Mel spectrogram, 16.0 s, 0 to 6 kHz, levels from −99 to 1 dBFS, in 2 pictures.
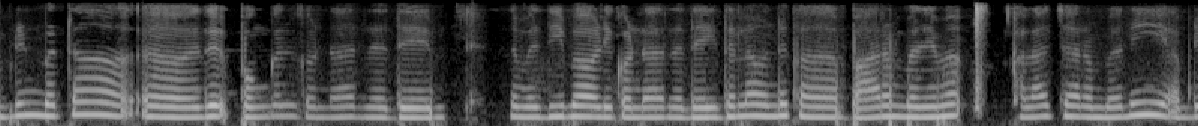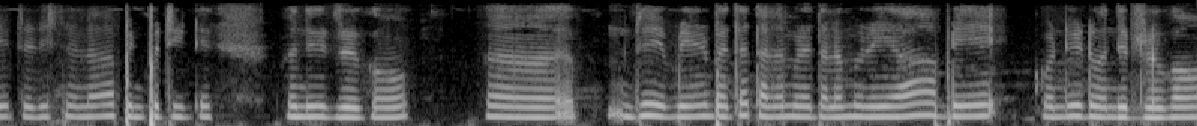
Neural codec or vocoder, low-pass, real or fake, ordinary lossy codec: none; 5.4 kHz; real; AAC, 32 kbps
